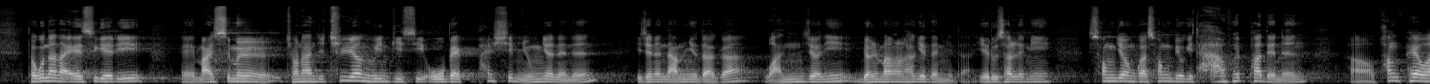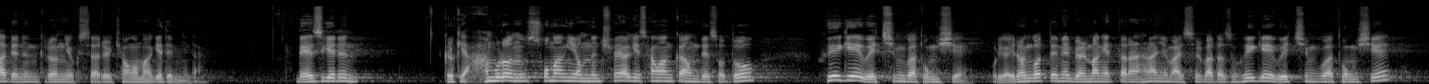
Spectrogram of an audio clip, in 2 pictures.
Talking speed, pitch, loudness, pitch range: 290 characters per minute, 130 Hz, -24 LUFS, 120-155 Hz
